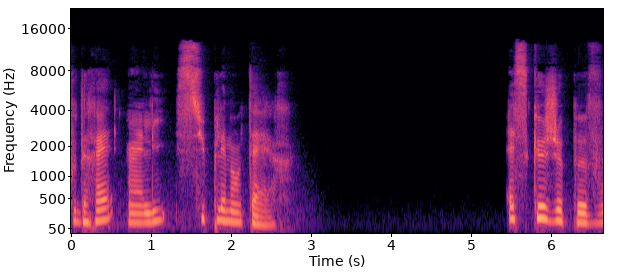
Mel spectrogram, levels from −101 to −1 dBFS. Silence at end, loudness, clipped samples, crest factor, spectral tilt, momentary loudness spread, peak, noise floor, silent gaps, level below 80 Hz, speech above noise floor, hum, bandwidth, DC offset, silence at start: 0 s; -27 LUFS; under 0.1%; 22 dB; -4.5 dB/octave; 10 LU; -8 dBFS; -87 dBFS; none; -60 dBFS; 60 dB; none; 13 kHz; under 0.1%; 0 s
